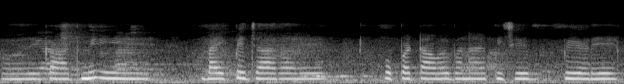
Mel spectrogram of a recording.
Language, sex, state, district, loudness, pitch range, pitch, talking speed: Hindi, female, Maharashtra, Mumbai Suburban, -14 LUFS, 255-265 Hz, 260 Hz, 145 wpm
